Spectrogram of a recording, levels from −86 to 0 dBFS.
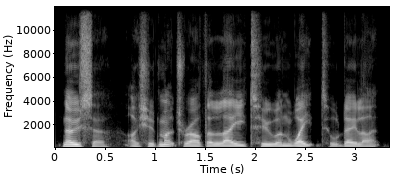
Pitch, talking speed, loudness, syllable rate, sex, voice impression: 125 Hz, 215 wpm, -18 LUFS, 4.8 syllables/s, male, masculine, adult-like, clear, slightly halting, intellectual, calm, slightly friendly, slightly wild, kind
